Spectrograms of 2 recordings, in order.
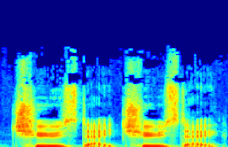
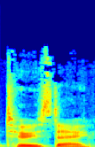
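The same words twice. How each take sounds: First: It begins with a 'ch' sound, like chew. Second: It begins with a plain 't' sound.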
